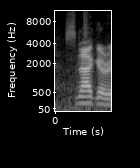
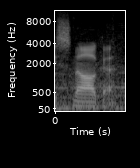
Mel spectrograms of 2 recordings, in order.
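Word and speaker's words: Snaga: Snagger is one of the few examples where you do pronounce the high A, as I'll call it, rather than the low A, where it would be Snager. But then that's because it's Orcish, it's not Sindarin or Quenya.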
